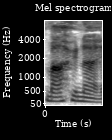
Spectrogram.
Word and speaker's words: mahunga: So, for example, where I'm from, we drop NGs. So words like mahunga, the word for head, that's spelled M-A-H-U-N-G-A, while it still is written M-A-H-U-N-G-A, is actually said mahuna, and that applies the same to tangi. Looks like tangi, T-A-N-G-I, but is actually said tani.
